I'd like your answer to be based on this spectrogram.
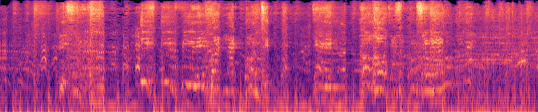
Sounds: music, speech

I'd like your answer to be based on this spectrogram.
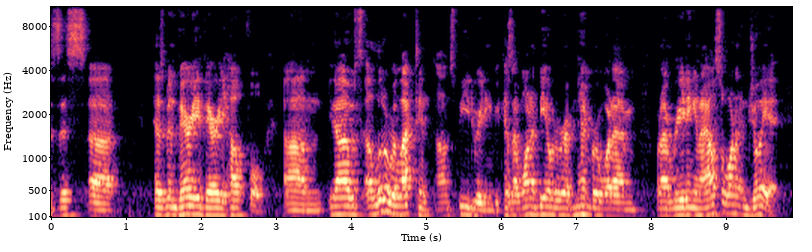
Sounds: speech

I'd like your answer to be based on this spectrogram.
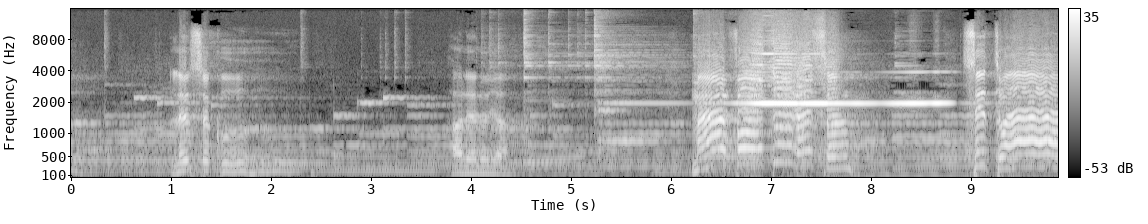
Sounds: music, speech

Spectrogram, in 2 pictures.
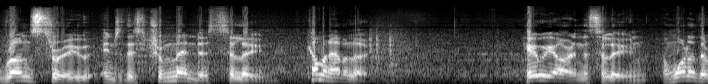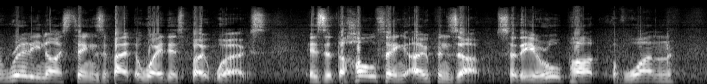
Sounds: speech

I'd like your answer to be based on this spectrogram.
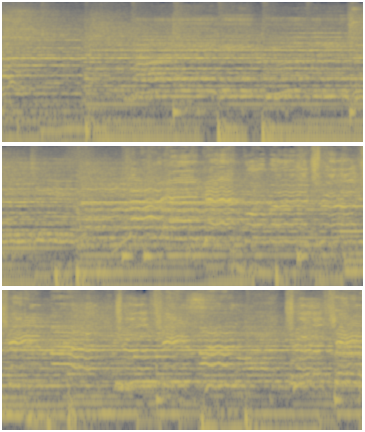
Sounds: singing, music

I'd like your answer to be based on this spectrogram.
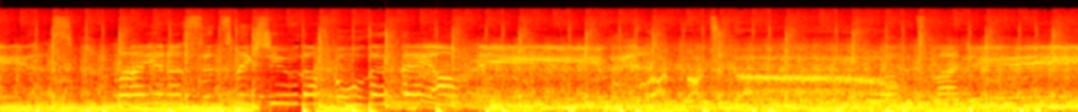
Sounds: music

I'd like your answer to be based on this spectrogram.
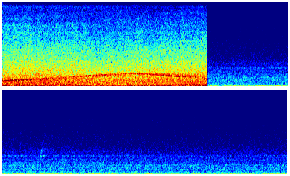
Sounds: siren, police car (siren), emergency vehicle

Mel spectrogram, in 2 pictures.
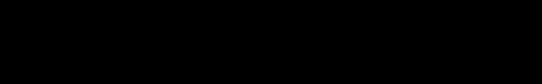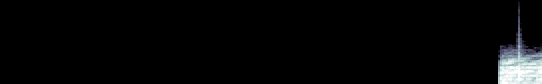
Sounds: silence

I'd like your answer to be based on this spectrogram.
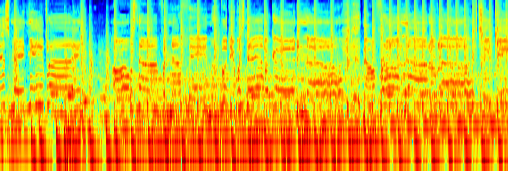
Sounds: music

